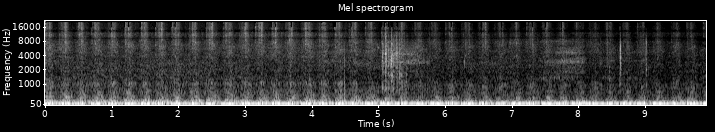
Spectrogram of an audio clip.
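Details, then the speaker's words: 6.0 LS built into 6.2 with TSP cam, untuned stock 6.0/4L80 PCM, near operating temperature: choppy uneven idle lope with irregular stumbles; scanner shows multiple random misfire, blamed on the untuned cam, plus an evap code from a missing valve. "Yeah, so I put the scanner on, and multiple random misfire. The evap system. The evap system is because he doesn't have a little valve hooked up, or he doesn't have it on this truck. But the misfire is obviously the cam, and it's not tuned."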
